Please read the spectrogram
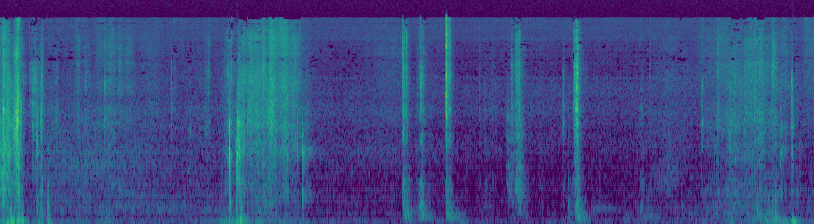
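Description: Handling noises inside a car cabin: rustling and soft knocks at the start and again about two seconds in, then a few sharp clicks about four to six seconds in, and more rustling near the end.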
